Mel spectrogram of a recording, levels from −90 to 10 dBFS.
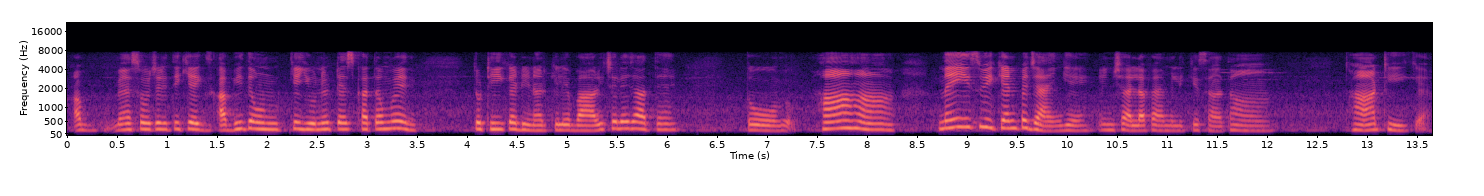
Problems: none marked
